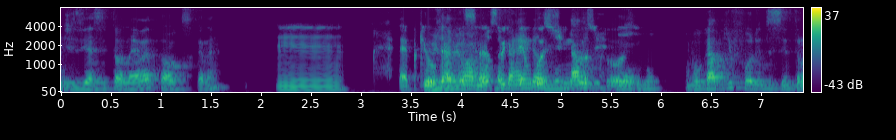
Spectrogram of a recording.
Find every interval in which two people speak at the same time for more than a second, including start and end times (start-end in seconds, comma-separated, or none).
3.6-5.8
